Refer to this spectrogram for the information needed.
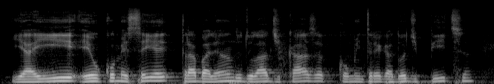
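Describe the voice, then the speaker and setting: His pitch sits fairly high for a man. The intonation is monotone and flat. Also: moderate pace. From Rio de Janeiro, Brazil. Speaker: pastor and biologist. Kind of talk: podcast interview answer.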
